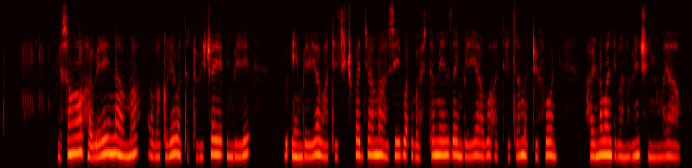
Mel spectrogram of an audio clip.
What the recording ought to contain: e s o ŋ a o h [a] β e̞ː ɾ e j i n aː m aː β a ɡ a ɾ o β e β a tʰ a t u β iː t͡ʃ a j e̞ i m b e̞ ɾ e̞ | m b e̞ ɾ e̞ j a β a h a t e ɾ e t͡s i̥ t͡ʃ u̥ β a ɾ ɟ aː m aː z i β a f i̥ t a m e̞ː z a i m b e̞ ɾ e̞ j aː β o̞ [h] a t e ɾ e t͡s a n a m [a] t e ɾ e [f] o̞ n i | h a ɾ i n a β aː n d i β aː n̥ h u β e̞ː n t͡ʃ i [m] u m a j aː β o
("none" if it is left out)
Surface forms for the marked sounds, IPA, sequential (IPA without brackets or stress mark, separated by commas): a, h, a, f, ɲ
